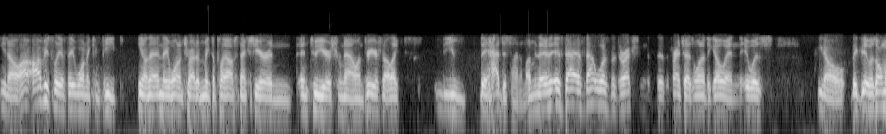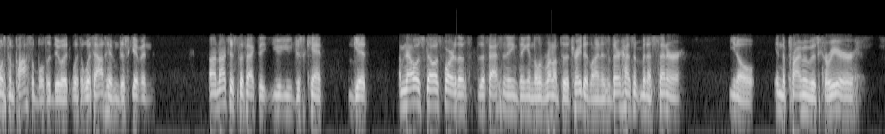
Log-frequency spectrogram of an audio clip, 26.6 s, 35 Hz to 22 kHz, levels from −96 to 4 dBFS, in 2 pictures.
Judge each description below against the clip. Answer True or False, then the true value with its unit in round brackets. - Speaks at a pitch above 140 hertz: False (115 Hz)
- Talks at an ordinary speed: False (265 wpm)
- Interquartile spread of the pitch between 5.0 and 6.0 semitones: True (5.5 semitones)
